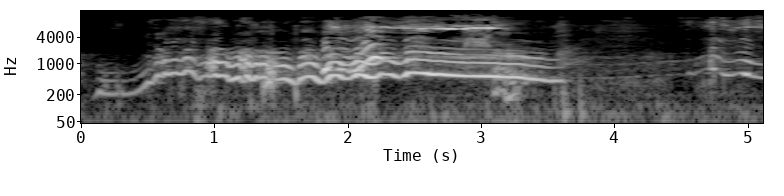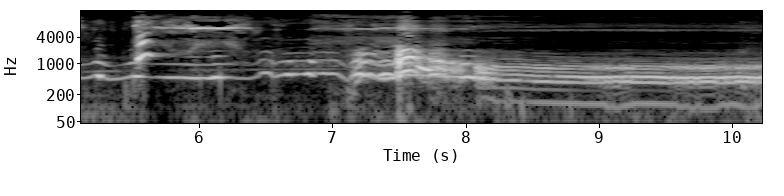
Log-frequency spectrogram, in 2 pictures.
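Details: Howling dogs in full voice: a wavering, warbling howl rising and falling for several seconds, a short pause, then more quavering howls with sharp yelps mixed in, ending in a long, level, drawn-out note.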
